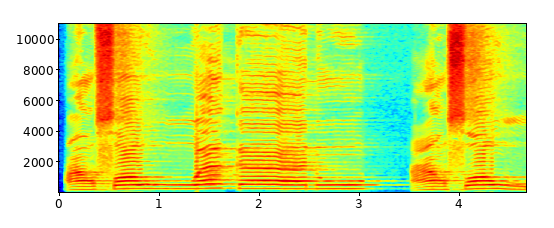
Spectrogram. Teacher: huruf Fa Nah ya jumpa huruf yang sama maka di sini dibaca tanpa dengung dibaca pendek tanpa dengung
